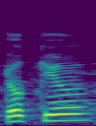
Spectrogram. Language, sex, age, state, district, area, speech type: Nepali, male, 18-30, West Bengal, Kalimpong, rural, spontaneous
